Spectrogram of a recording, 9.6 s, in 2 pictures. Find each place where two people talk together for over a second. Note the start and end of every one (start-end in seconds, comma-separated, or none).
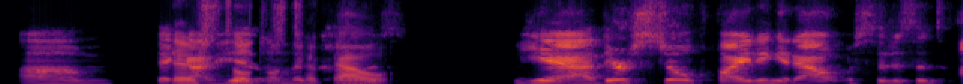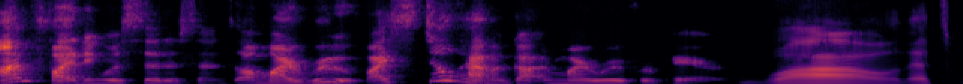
0.8-2.0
